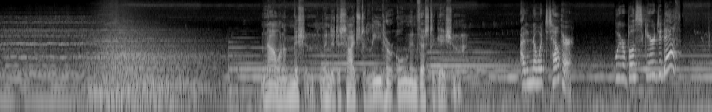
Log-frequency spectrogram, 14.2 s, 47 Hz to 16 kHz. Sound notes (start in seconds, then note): 2.3 insects chirping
